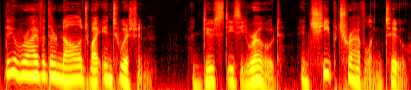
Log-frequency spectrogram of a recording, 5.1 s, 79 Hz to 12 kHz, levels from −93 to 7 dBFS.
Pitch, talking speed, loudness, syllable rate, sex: 135 Hz, 165 wpm, -19 LUFS, 5.7 syllables/s, male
